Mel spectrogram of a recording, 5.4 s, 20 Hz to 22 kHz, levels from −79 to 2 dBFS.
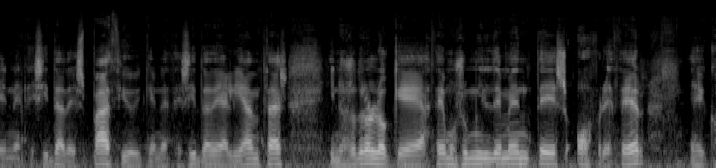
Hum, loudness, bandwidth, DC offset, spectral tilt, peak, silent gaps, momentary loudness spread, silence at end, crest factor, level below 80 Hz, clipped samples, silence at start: none; -30 LUFS; 16 kHz; under 0.1%; -5 dB/octave; -10 dBFS; none; 11 LU; 0 s; 22 dB; -56 dBFS; under 0.1%; 0 s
